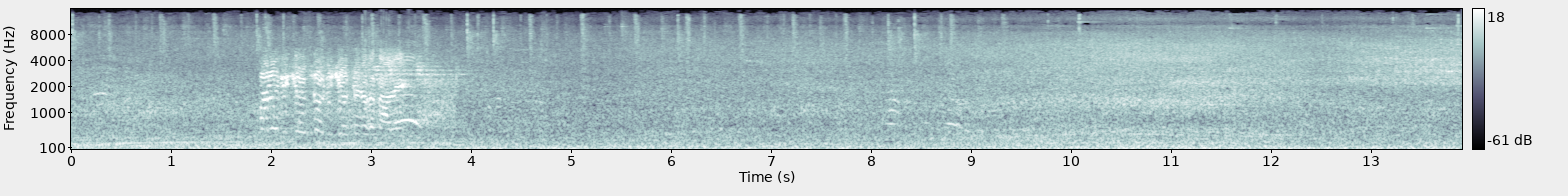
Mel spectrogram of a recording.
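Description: Traffic rumbles steadily along a busy street outdoors.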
